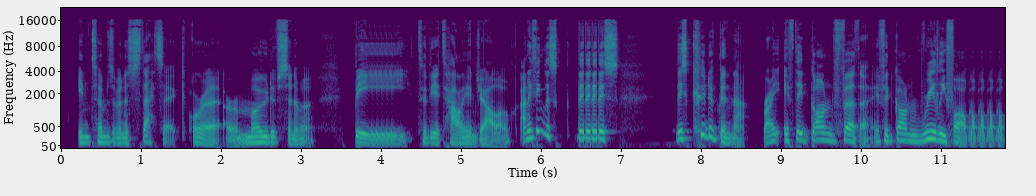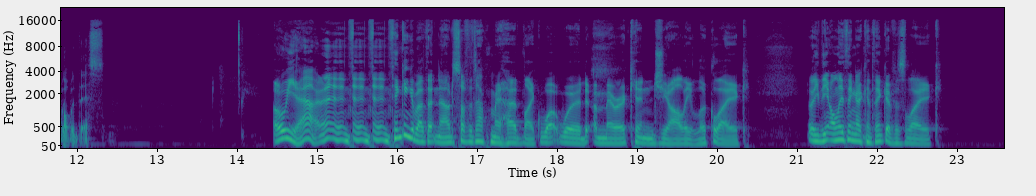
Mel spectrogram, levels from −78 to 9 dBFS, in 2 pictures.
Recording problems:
audio stuttering; 4 times, first at 4 s

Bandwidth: 16 kHz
